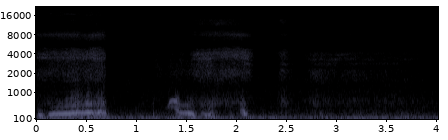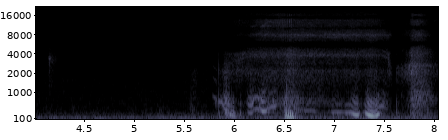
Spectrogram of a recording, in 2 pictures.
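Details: Sleeping dog, apparently dreaming, snoring. Soft snuffling breaths and low, wavering whine-like murmurs come in short bursts at the start and again near the end, with quiet gaps in between.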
